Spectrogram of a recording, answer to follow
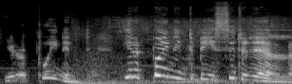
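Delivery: "opponent" drawled high in a hammed-up pirate accent, "oppo-NENT" with a hard t. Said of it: "how you pronounce the word opponent versus opponent".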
